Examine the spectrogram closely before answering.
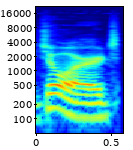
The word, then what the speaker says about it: Jorge: And so I asked, and he says, so most everyone calls me George, except my husband and my close family calls me Jorge.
